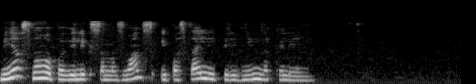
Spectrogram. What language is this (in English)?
Russian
